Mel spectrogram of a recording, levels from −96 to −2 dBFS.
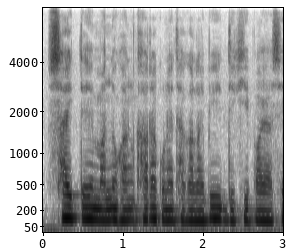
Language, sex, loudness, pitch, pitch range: Nagamese, male, -15 LUFS, 105 Hz, 105-115 Hz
